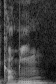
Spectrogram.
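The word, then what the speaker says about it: Kamin: Una película de Bebé Camín, si no me equivoco se pronuncia así, se acentúa así el apellido, que a la vez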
